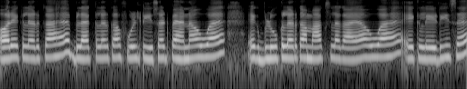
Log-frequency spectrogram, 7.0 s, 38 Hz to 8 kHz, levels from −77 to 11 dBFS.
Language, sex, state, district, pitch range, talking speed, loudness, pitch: Hindi, female, Punjab, Fazilka, 235-255 Hz, 205 wpm, -17 LUFS, 245 Hz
